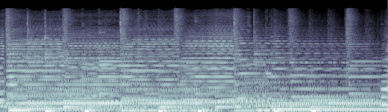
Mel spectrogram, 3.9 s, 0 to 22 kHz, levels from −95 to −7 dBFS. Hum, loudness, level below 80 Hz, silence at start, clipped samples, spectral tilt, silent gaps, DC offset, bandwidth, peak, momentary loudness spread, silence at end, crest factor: none; -18 LUFS; -22 dBFS; 0 s; under 0.1%; -6.5 dB/octave; none; under 0.1%; 16 kHz; -4 dBFS; 2 LU; 0 s; 12 dB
